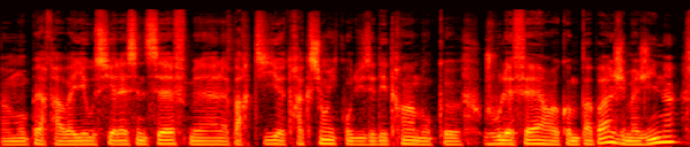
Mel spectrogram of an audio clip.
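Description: Barely pausing, a man talks in a very deep, low voice. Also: ordinary pitch variation, moderate pace. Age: 40s. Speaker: railway safety manager. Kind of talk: interview. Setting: remote call. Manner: halting, many fillers.

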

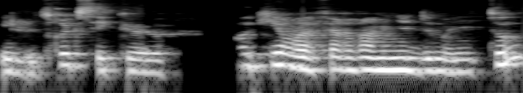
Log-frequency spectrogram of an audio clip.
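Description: Her intonation is lively, and this woman's voice carries a dark, mellow tone. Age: 20s. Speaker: new mother sharing birth story. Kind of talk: testimony. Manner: halting, many repetitions and fillers.

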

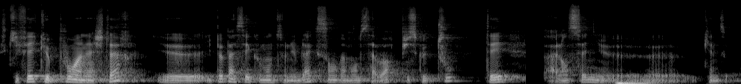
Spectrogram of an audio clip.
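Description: A man's fairly low voice at a moderate pace, lively in intonation, with big swings in loudness and audible room echo. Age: 30s. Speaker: tech company director. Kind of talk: interview. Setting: office.

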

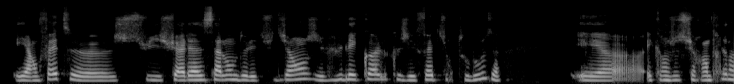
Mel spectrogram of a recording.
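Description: A woman at medium pitch with fairly even intonation and a moderate pace, on a very clean recording with a silent background. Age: 20s. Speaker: sewing pattern designer. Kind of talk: casual interview.

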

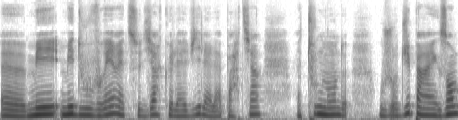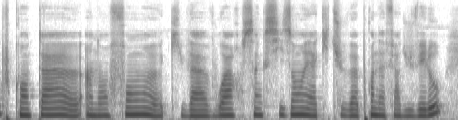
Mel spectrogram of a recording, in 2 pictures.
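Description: Her voice has a dark, mellow tone at a medium pitch, with fairly even intonation and a fairly quick pace. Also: very clean recording, silent background. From Paris, France. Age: 30s. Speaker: entrepreneur. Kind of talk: casual interview.

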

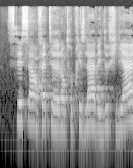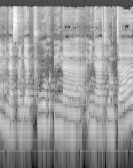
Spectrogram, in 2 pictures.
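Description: Here is a normal speaking voice. The pitch shifts in an ordinary way. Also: woman. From France (Brittany). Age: 30s. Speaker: nurse and expatriate. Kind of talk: interview, personal story.

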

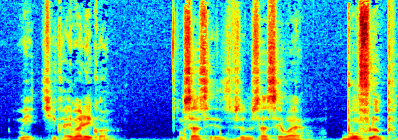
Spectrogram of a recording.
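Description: A man with a very deep, low pitch speaks somewhat breathily at a fairly quick pace. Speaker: film actor. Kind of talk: casual interview. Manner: fast.

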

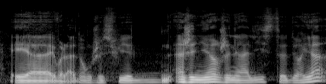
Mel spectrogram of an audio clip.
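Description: Recorded very cleanly against a silent background, a man speaks fairly slowly in a fairly low, dark, mellow voice with ordinary pitch variation. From southern France, Provence. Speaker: tech entrepreneur. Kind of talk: interview conversation. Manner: halting, many repetitions.

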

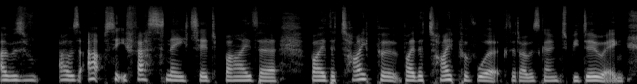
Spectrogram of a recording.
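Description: A fairly quick speaker with a British accent uses ordinary pitch variation. The recording is very clean and dry, close, with no echo and a silent background. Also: woman. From UK. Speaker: executive coach and former teacher. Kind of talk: interview. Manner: halting, many repetitions.

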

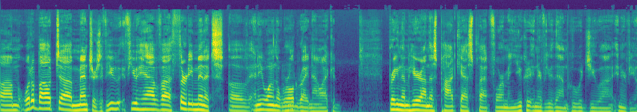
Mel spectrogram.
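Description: A man with a dark, mellow tone and medium pitch talks at a fairly quick pace with lively intonation in a very clean recording with a silent background. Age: 50s. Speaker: podcast host, realtor. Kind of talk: casual chat.

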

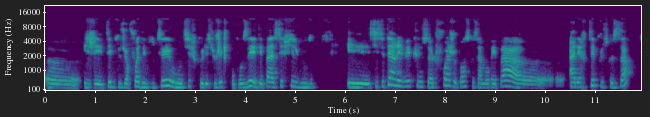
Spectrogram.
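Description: Using an ordinary speaking voice, a woman talks at medium pitch and a fairly slow pace with ordinary pitch variation. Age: 30s. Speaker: journalist and author. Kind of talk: casual interview chat.

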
